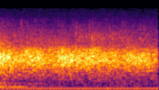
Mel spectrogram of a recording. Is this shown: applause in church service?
yes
